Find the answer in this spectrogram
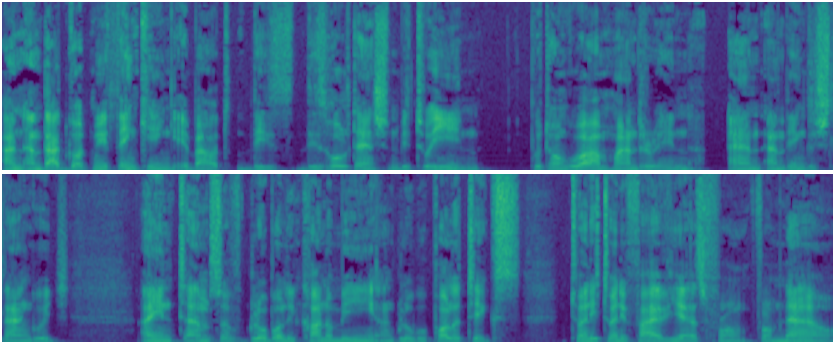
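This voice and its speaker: Monotone, flat speech from a man at medium pitch and a moderate pace. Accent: Yoruba. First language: Yoruba. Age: 50s. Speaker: linguist and poet. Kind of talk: panel discussion. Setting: studio.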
